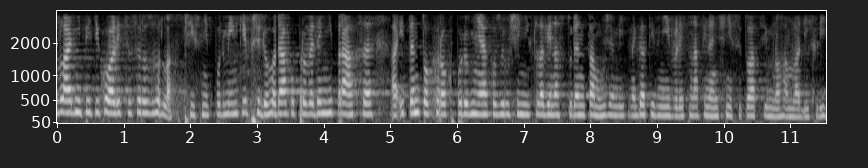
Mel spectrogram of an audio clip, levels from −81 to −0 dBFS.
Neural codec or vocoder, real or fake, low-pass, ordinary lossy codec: none; real; 3.6 kHz; AAC, 16 kbps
